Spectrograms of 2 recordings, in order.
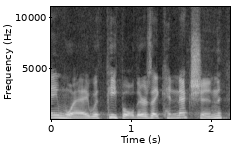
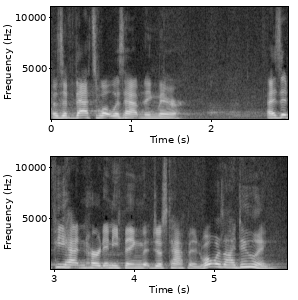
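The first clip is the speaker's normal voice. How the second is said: ordinary delivery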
